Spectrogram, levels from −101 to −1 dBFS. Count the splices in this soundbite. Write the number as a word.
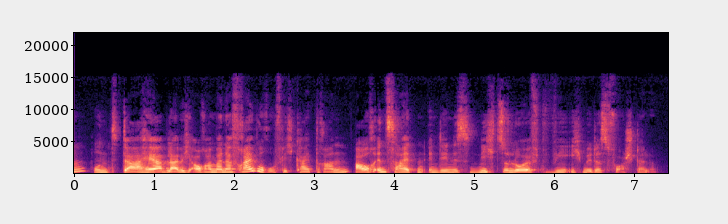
zero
